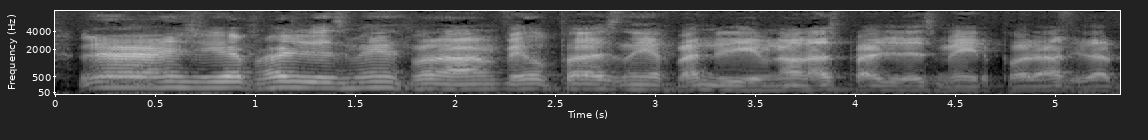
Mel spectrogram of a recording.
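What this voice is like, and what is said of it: Loud drunken impression of himself. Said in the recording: “really drunk and loudly saying ... That's a brilliant impression ... I can do a good impression of myself”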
